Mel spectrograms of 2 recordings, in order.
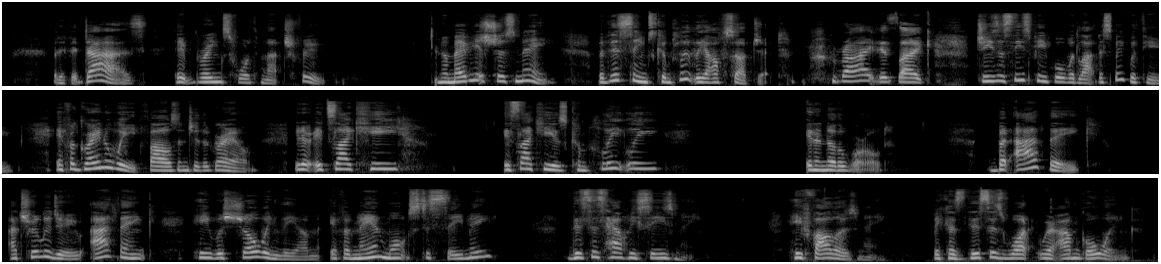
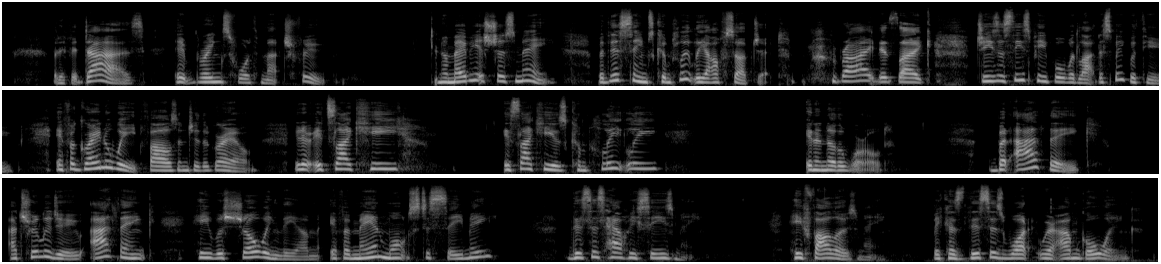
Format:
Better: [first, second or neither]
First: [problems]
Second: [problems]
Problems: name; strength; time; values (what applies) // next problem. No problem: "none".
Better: second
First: garbled, watery; slightly; nothing above 12.5 kHz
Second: none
